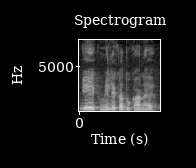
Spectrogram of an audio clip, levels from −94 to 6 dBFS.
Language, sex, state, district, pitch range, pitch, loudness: Hindi, male, West Bengal, Alipurduar, 130-140 Hz, 135 Hz, -17 LUFS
